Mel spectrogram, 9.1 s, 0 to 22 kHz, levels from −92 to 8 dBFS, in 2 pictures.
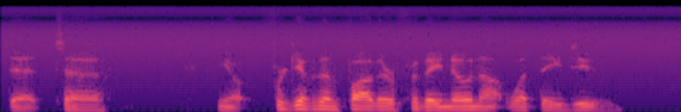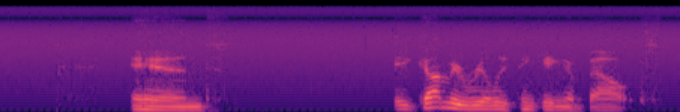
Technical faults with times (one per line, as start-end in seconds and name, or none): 0.00-9.07 DECT cordless phone buzz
